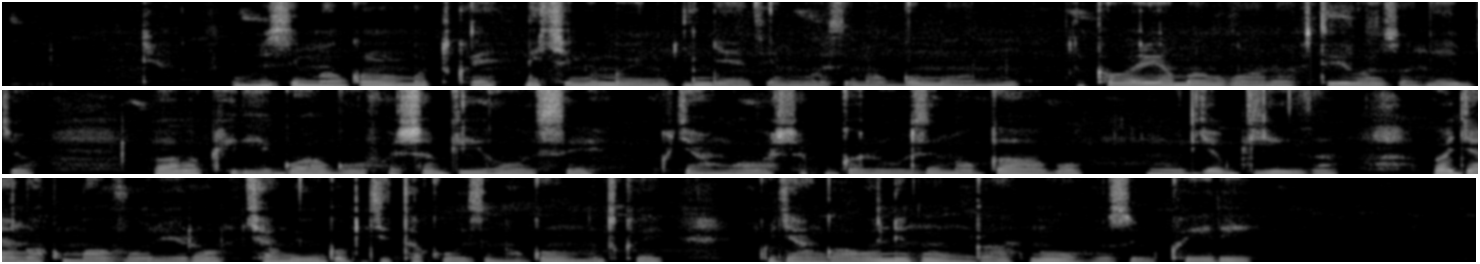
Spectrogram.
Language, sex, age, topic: Kinyarwanda, female, 18-24, health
